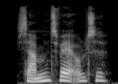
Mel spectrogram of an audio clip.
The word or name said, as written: sammensværgelse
